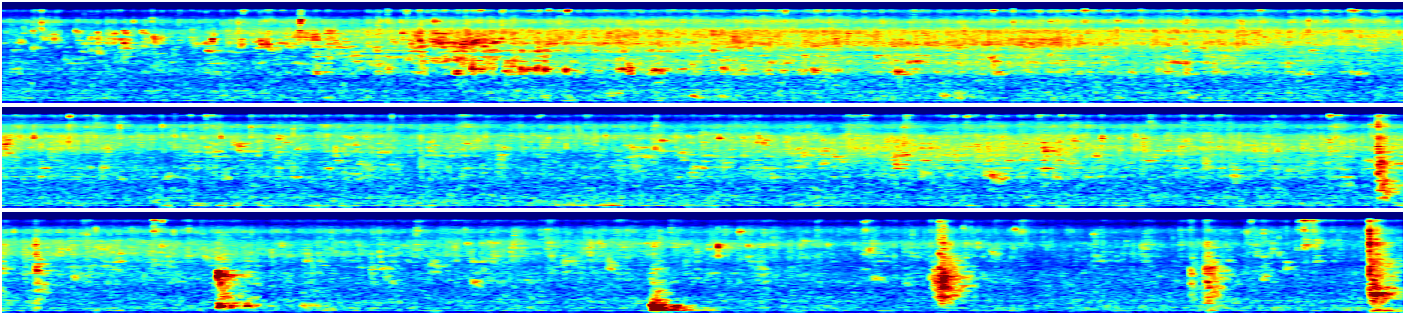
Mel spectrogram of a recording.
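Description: Kababs sizzling as they deep-fry in hot ghee in a karahi, an even hiss that is strongest in the first few seconds and then slowly dies down. Several sharp knocks come in the second half.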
